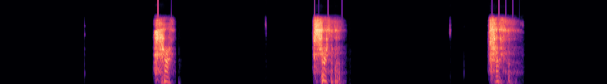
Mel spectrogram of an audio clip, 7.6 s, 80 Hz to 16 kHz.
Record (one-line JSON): {"exhalation_length": "7.6 s", "exhalation_amplitude": 32767, "exhalation_signal_mean_std_ratio": 0.24, "survey_phase": "beta (2021-08-13 to 2022-03-07)", "age": "45-64", "gender": "Female", "wearing_mask": "No", "symptom_cough_any": true, "symptom_new_continuous_cough": true, "symptom_runny_or_blocked_nose": true, "symptom_shortness_of_breath": true, "symptom_fatigue": true, "symptom_change_to_sense_of_smell_or_taste": true, "symptom_loss_of_taste": true, "symptom_onset": "5 days", "smoker_status": "Never smoked", "respiratory_condition_asthma": false, "respiratory_condition_other": false, "recruitment_source": "Test and Trace", "submission_delay": "2 days", "covid_test_result": "Positive", "covid_test_method": "RT-qPCR", "covid_ct_value": 15.2, "covid_ct_gene": "S gene", "covid_ct_mean": 15.6, "covid_viral_load": "7600000 copies/ml", "covid_viral_load_category": "High viral load (>1M copies/ml)"}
